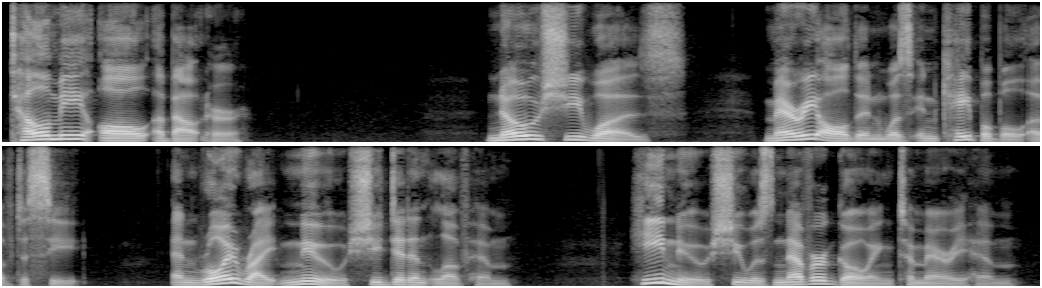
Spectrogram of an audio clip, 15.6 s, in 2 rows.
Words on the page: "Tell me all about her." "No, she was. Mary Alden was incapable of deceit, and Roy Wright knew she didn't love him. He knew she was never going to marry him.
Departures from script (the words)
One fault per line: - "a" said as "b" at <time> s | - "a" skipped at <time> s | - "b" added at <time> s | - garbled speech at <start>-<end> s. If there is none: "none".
none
